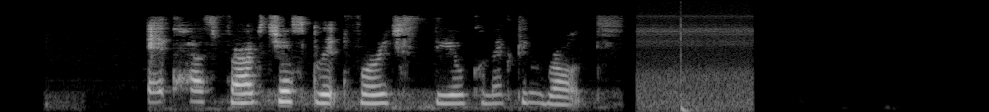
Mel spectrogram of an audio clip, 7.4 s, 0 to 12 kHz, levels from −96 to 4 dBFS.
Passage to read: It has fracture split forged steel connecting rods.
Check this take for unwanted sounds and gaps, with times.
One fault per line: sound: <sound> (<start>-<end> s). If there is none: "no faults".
sound: thud (5.1-5.5 s)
